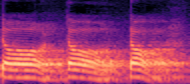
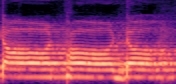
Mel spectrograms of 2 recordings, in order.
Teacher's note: जब आप ट बोलेंगे तो तालु के जो आगे वाली जगह होती है, आगे साइड में, वहाँ होता है मूर्धा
